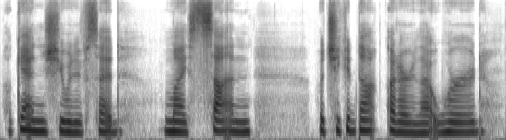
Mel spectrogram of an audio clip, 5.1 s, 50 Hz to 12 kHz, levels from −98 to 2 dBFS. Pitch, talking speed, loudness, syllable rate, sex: 205 Hz, 165 wpm, -19 LUFS, 4.4 syllables/s, female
